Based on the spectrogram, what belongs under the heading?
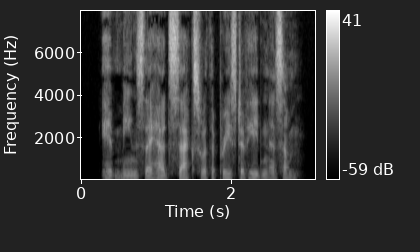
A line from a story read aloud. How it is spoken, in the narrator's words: John said gently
